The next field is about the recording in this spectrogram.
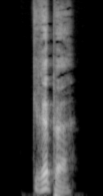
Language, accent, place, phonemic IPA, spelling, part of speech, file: German, Germany, Berlin, /ˈɡʁɪpə/, Grippe, noun, De-Grippe.ogg
- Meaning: flu; influenza; grippe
